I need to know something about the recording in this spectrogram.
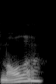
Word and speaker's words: Smola: Is it sm pronounced Smalla?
